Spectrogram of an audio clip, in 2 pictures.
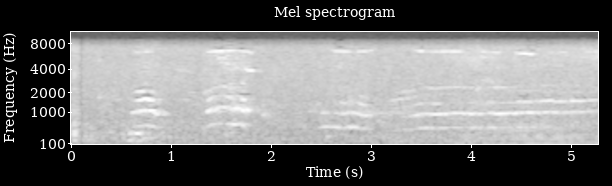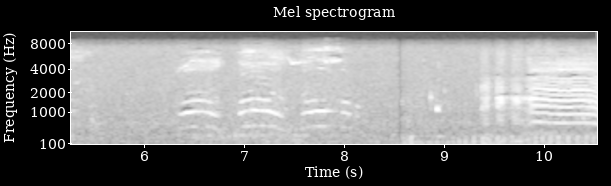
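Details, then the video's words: Cook Inlet beluga whales near Anchorage, Alaska, in an underwater recording: short arched chirping whistles in quick pairs, longer level whistled tones in the middle, then rapid buzzy pulsed calls at the end over soft water hiss. "first play you a clip that is a variety of calls and whistles and buzzes. So it's pretty cool. So let's see here."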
